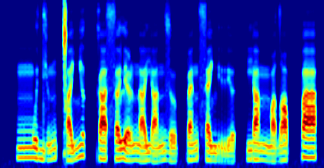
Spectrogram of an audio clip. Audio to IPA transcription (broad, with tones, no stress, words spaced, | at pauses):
mːu˧ dʲu˩˧nǀa˩˧ʎə˥kːa˧ sɐ˧˥lʲa˩˧ɭna˩˧ ja˩˧nzɵ˩˧pːæ˧˥n sæ˧ʎrʲə˩ | ja˧mːɵ˩dˤa˧ pːa˥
